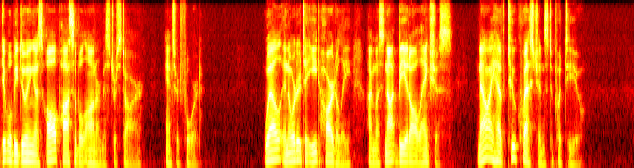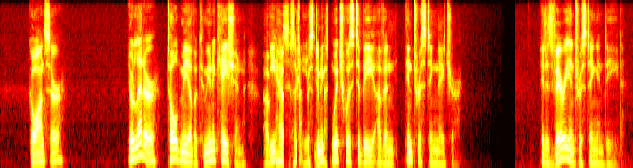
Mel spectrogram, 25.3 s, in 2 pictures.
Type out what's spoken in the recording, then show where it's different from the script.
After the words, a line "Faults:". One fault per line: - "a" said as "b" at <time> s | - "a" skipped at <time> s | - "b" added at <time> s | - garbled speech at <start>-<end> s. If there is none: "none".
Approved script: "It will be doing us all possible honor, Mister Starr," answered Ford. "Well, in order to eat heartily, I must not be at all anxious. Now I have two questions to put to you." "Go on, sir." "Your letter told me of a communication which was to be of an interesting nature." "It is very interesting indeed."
"It will be doing us all possible honor, Mister Starr," answered Ford. "Well, in order to eat heartily, I must not be at all anxious. Now I have two questions to put to you." "Go on, sir." "Your letter told me of a communication [garbled] which was to be of an interesting nature." "It is very interesting indeed."
Faults:
- garbled speech at 17.9-19.2 s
